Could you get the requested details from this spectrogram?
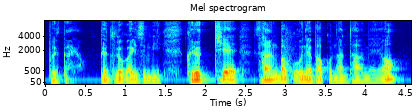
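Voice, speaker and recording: A pastor preaching a sermon in a church, asking the congregation rhetorical questions, with playful humorous asides. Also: male voice, lowish voice, fairly quick, mellow.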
